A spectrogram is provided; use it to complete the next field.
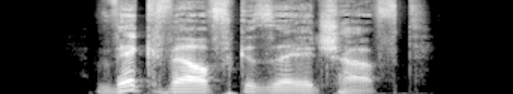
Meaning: throw-away society
- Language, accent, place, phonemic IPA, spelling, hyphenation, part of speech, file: German, Germany, Berlin, /ˈvɛkvɛʁfɡəˌzɛlʃaft/, Wegwerfgesellschaft, Weg‧werf‧ge‧sell‧schaft, noun, De-Wegwerfgesellschaft.ogg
